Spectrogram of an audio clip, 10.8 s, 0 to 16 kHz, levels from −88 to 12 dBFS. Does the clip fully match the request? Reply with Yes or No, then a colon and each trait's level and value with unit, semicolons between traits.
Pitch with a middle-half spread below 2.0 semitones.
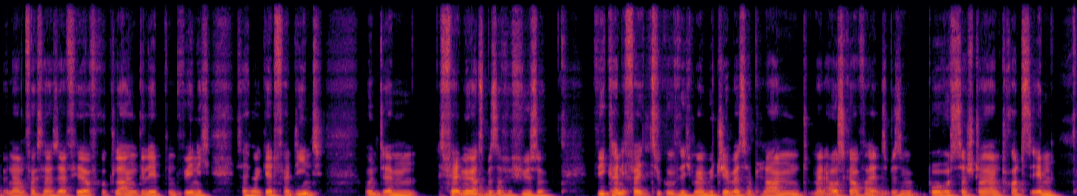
Yes: narrow, 1.6 semitones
